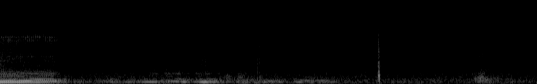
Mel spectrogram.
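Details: A Labrador Retriever snoring very loudly: one heavy, rasping, buzzy snore opens the recording, followed by softer, low rumbling breaths that fade, with a couple of faint clicks.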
